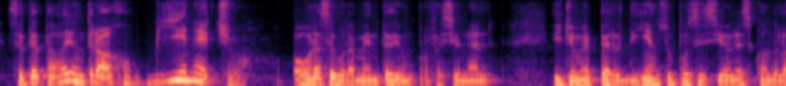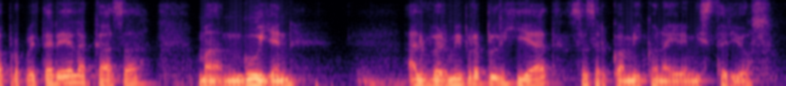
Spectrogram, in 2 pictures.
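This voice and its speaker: Man acting a very dark-voiced, pedantic plumber. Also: medium pitch, a little fast, highs cut off, lightly acted. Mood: earnest, puzzled. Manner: pedantic, wordy, speculative. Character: earnest, long-winded male plumber explaining a fault. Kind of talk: radio drama narrative monologue.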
